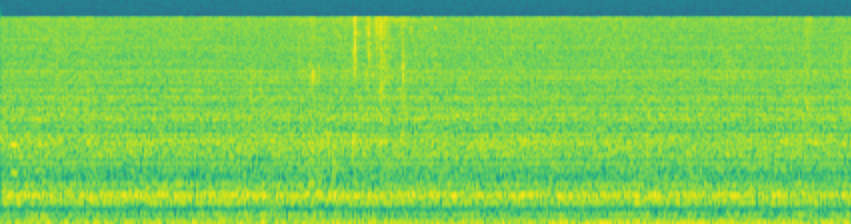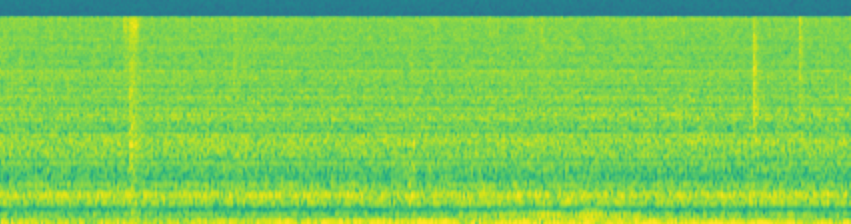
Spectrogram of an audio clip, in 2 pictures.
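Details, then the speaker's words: Budgerigar (pet parakeet) under veterinary treatment receiving warmed, humidified oxygen therapy inside a running incubator at a veterinary clinic. "インキュベーター内で高温保湿酸素療法をしています。"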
